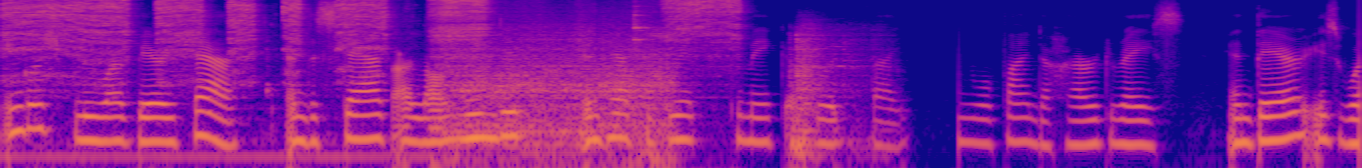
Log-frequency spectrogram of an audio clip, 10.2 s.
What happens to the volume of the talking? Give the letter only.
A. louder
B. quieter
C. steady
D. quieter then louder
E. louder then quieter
D.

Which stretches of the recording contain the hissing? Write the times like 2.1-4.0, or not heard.
0.0-5.6.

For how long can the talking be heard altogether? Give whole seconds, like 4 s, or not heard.
10 s.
